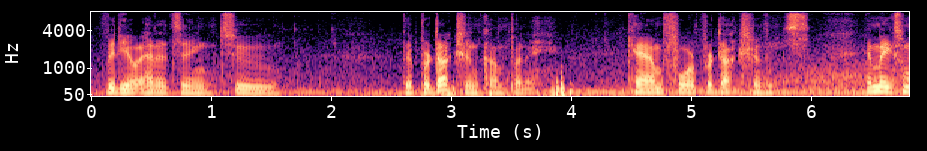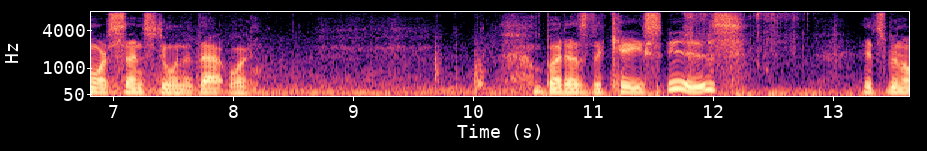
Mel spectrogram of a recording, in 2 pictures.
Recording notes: while driving, of course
